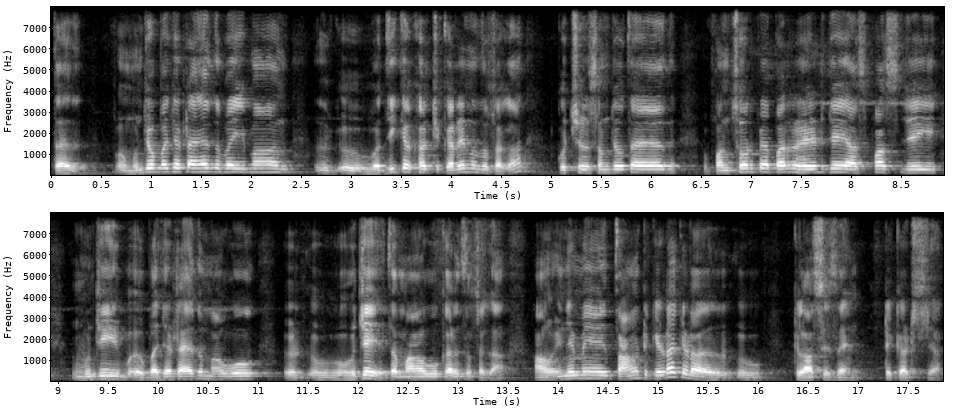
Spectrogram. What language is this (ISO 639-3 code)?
snd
